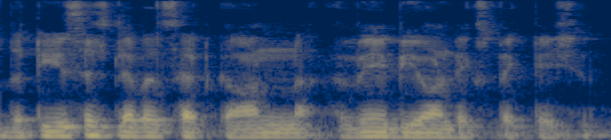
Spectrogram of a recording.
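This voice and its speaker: With a Marathi Indian accent, a man speaks at a moderate pace in a very deep, low voice with vocal fry. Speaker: cancer survivor vlogger. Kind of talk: personal video diary. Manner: halting, many fillers.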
